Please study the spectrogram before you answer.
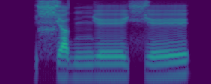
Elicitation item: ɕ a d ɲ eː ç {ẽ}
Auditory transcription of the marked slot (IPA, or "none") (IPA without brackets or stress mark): e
